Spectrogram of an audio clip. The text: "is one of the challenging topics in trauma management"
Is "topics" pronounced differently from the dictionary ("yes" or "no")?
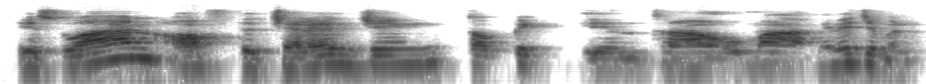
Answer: yes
